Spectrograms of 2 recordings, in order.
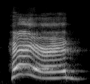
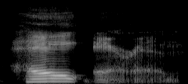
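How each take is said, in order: First: The greeting is said with lively enthusiasm. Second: The greeting is said flatly, without enthusiasm.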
